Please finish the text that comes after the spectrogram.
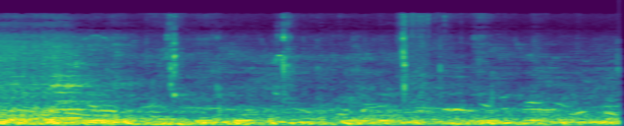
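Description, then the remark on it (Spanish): Wet chewing and biting of a burger with soft crunchy transients repeating every second or so, steady and intimate, with no talking over it. “Yo me lo estoy tragando nada más porque pues, ya la compramos ni pedo.”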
